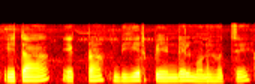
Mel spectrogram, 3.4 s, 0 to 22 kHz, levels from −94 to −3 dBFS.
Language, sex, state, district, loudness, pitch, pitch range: Bengali, male, West Bengal, Cooch Behar, -22 LUFS, 125 Hz, 120-140 Hz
